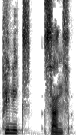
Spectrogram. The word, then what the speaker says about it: Phoenix Suns: Eh, le ganaron a Phoenix, Phoenix Suns, así me dice.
